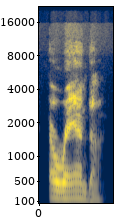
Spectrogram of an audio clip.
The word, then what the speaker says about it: Aranda: It's Aranda. I always mispronounce the guy's name.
